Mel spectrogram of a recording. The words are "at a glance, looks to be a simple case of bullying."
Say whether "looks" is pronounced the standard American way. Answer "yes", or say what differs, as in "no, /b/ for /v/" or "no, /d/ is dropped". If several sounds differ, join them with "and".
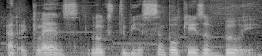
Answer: yes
